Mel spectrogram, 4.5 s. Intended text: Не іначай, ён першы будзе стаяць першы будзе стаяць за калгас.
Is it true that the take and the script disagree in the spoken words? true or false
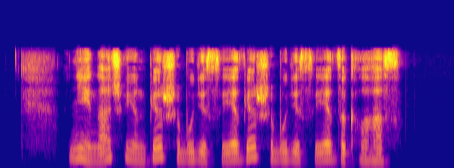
false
